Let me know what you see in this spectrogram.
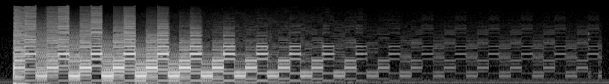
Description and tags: Comet low F nice noises in the fade
80s, comet, fx, portasound, pss170, retro, yamaha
